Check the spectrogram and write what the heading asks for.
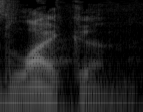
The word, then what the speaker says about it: Lycan: He also asked me how to pronounce it. Like I'm saying, is Lycan.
